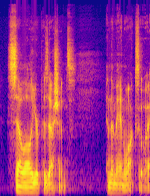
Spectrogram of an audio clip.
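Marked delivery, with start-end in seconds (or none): none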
